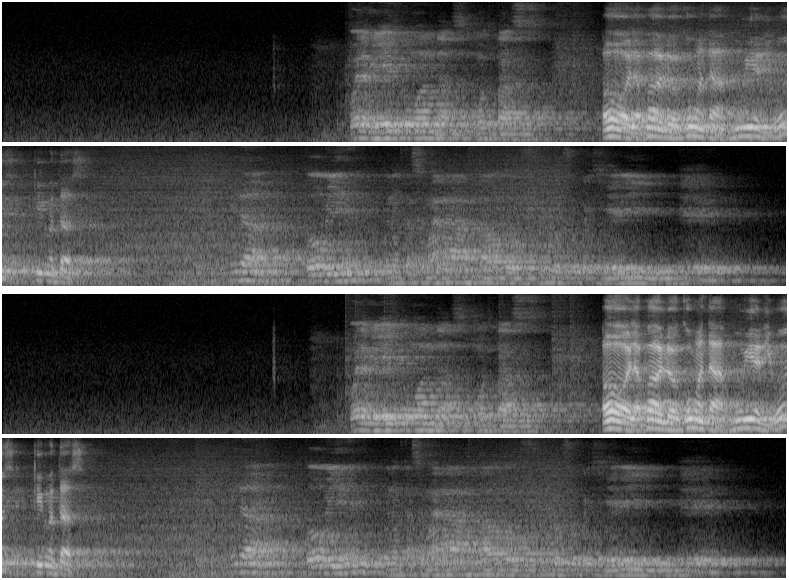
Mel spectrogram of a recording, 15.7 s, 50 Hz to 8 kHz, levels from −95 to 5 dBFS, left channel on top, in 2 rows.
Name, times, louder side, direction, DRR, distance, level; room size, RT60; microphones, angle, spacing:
sound 1, 3.1-10.7, right 1 dB, 75° right, 7.8 m, -51 dB
voice 1, 3.5-5.4 10.1-10.6 10.9-15.0, equal, ahead, -3 dB, 6.3 m, -32 dB
sound 2, 6.0-13.5, left 1 dB, 15° left, 4.5 m, -47 dB
voice 2, 6.0-8.7, right 3 dB, 55° right, 8 dB, 1.5 m, -21 dB
25.5 x 16.0 x 8.2 m, 2.8 s
head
